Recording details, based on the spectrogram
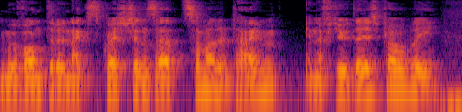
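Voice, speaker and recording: A man's somewhat breathy voice sits at a medium pitch. He goes fairly quickly. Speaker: YouTuber answering viewer questions. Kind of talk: casual Q&A monologue.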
